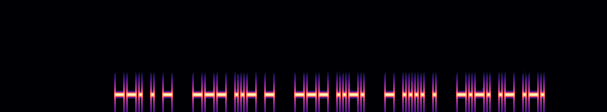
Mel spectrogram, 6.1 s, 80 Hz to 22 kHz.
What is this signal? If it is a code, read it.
Morse code, heard as a keyed tone, about 40 wpm, 700 Hz. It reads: GET OUT OF THE CAR
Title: Sets of 5 Words Encore2 40wpm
